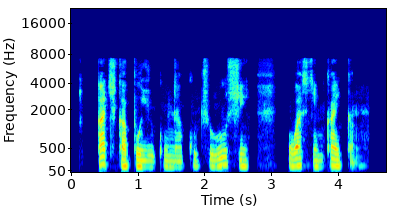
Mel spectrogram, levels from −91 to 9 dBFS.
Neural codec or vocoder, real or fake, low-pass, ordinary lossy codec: codec, 16 kHz, 6 kbps, DAC; fake; 7.2 kHz; MP3, 64 kbps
